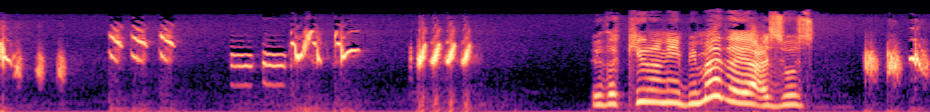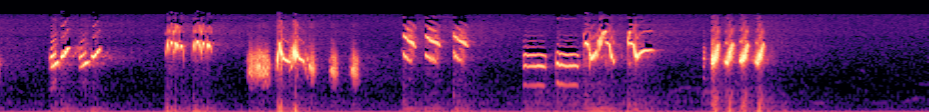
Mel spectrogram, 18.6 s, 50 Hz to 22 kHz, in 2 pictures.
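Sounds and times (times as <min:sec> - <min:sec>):
sparrow chirping: 0:00.0 - 0:04.8, 0:08.6 - 0:17.1
speech: 0:06.0 - 0:08.2.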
